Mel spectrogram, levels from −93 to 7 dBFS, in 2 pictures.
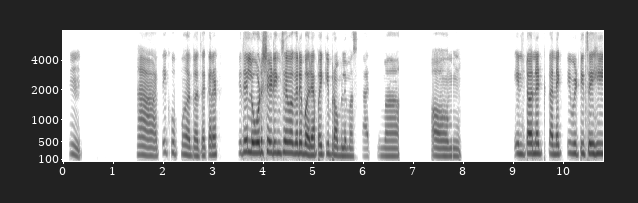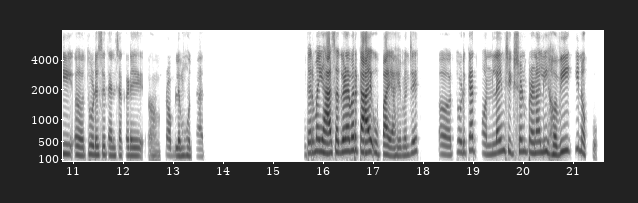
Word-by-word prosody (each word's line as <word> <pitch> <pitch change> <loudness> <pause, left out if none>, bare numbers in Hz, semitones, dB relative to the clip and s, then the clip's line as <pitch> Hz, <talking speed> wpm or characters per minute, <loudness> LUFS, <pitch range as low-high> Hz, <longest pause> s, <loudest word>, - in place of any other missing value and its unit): हं. 200 -7 -13 1.2
हां, 185 -3 -7
ते 250 - -15
खूप 245 -4 -13
महत्वाचं 185 -3 -7
आहे - - -7
कारण 200 0 -3 0.4
तिथे 260 +2 -1
लोड 240 +1 +6
शेडिंगचे 245 -1 +1
वगैरे 235 -1 +1
बऱ्यापैकी 205 +2 0
प्रॉब्लेम 180 -2 -5
असतात 170 +1 -15
किंवा 175 -1 -12 0.7
अं 175 -1 -7 1.2
इंटरनेट 230 +1 0
कनेक्टिव्हिटी 225 +1 -4 0.2
ही 225 +1 +1 0.3
अ, 195 -2 0
थोडेसे 200 -1 -2
त्यांच्याकडे 180 -1 -5 0.2
अं, 95 -2 -16
प्रॉब्लेम 180 -1 -5
होतात. 165 -3 -10 2.1
तर 245 +1 -1
मग 280 +2 +1
ह्या 240 -4 +9
सगळ्यावर 275 +3 +6
काय 260 -1 +10
उपाय 215 -5 +1
आहे? 180 +1 -4
म्हणजे 200 +8 -4 0.4
अ, 205 -2 -6
थोडक्यात 255 +4 -3 0.2
ऑनलाईन 225 +6 -2
शिक्षण 275 +1 -3
प्रणाली 250 +1 0
हवी 220 +8 +3
की 335 - -4
नको? 230 -7 -6
215 Hz, 115 wpm, -23 LUFS, 180-245 Hz, 2.1 s, काय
